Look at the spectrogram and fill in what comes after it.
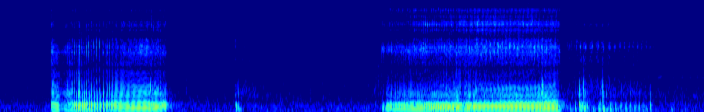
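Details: Mildred, a female English Bulldog, dozing on the couch and dreaming hard. Two long, throaty, growl-like snores, the second stretching nearly two seconds, with a short snort and quiet breathing between them.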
